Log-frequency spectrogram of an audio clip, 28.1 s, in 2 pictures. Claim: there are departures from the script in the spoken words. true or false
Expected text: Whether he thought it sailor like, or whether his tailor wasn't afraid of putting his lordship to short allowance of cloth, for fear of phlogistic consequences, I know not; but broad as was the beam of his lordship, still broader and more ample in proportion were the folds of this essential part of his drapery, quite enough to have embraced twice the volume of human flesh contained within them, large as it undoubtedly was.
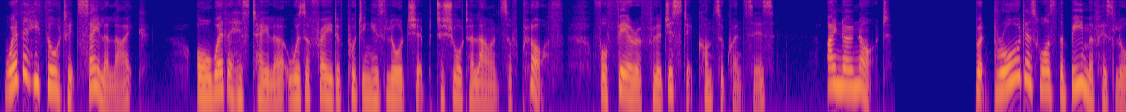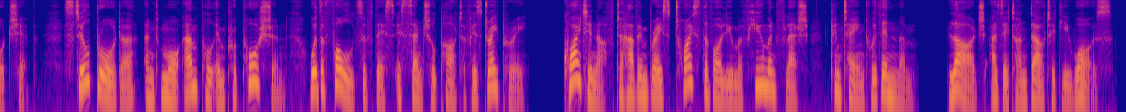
true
